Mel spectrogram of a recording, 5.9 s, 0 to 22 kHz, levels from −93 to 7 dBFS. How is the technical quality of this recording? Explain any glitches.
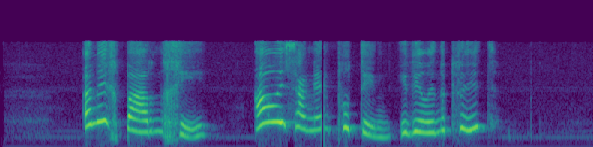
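There's one real glitch, a dropout from about 3.21 to 3.30 s. The call runs over G.722 wideband at 64 kbit/s, which sounds like clear speech up to about 7 kHz with a light hiss in the top band.

At 3.21 s you get packet loss on an ADPCM call. About 30 ms of audio, probably a few packets, goes missing and is filled with silence, so there's a hard-edged hole. ADPCM decoders track the signal with an adaptive predictor and step size, and those fall out of step with the sender's during the gap. When the speech comes back it has a bit of distortion, then settles by about 3.30 s.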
